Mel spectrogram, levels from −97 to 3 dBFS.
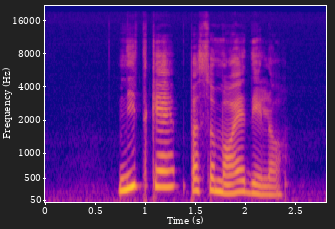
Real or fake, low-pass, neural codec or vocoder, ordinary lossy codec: real; 19.8 kHz; none; none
